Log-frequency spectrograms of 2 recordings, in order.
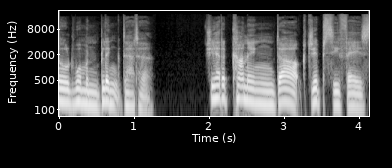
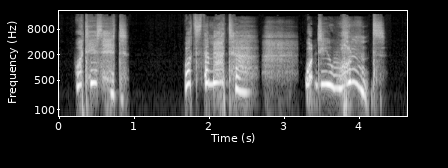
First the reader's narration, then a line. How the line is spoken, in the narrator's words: She said, a little breathlessly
